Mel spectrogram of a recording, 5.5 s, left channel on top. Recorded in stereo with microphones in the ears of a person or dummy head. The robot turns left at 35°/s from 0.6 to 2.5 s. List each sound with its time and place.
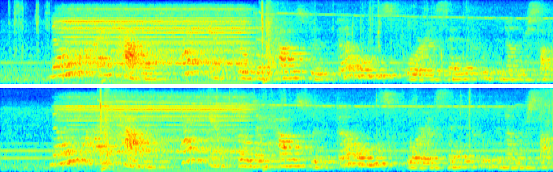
0.5 s a woman speaking: 65° left, 1.8 m; by 5.4 s straight ahead, 1.8 m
